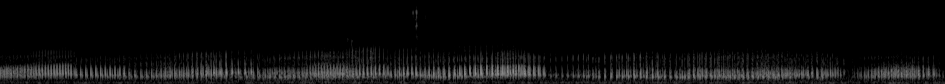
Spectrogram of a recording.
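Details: Common frogs in spring courtship in Norway: a dense chorus of low, pulsed, purring croaks, overlapping bursts lasting one to several seconds with brief gaps, a few faint clicks above.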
